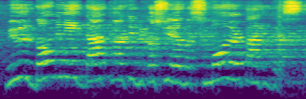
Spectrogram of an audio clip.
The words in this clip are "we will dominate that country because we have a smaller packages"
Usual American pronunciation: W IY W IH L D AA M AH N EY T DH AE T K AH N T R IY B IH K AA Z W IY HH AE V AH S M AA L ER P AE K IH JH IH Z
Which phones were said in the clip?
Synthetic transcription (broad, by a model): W IY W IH L D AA M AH N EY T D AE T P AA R T IY B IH K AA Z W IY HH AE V AH S M AA L ER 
